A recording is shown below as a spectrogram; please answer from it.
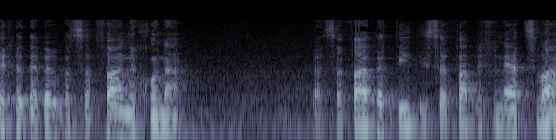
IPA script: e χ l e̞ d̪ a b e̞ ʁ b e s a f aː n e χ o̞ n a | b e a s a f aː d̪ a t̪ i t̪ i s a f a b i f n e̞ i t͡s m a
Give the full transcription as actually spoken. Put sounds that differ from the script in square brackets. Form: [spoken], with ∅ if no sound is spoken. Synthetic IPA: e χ l e̞ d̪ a b e̞ ʁ b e s a f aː n e χ o̞ n a | [v] e a s a f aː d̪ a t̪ i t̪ i s a f a b i f n e̞ [a] t͡s m a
